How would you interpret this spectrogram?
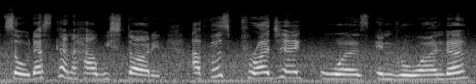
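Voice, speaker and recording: A Cameroon-born woman in her thirties talks about her work in an earnest, halting way. She often restarts her sentences. Her voice sits a bit high, with faint street noise behind her. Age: 30s. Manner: earnest, with frequent restarts and laughs. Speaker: nonprofit founder. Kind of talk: conversational interview answers.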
